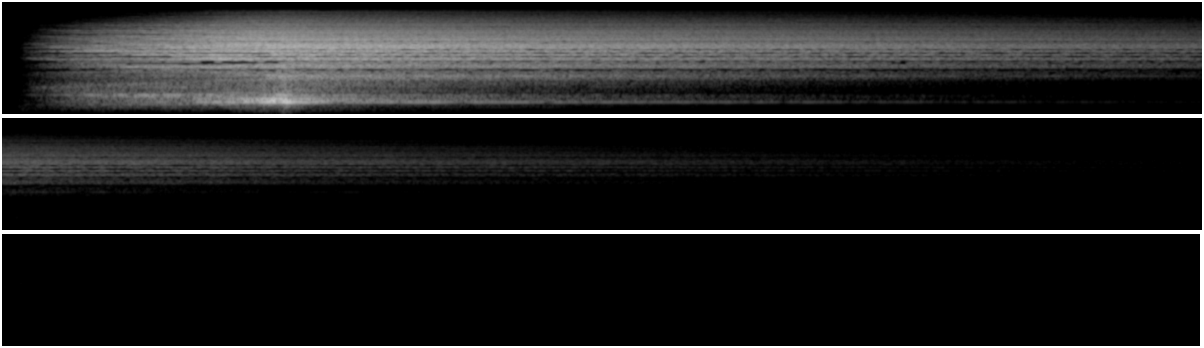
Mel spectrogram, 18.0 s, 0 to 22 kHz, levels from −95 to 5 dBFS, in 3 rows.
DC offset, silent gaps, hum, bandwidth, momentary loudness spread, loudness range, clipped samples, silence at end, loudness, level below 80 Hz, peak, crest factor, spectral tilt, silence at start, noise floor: under 0.1%; none; none; 16 kHz; 26 LU; 24 LU; under 0.1%; 11.95 s; -21 LUFS; under -90 dBFS; -4 dBFS; 28 dB; 5.5 dB/octave; 0.25 s; under -90 dBFS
